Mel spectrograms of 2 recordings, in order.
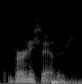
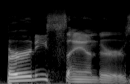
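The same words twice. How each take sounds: First: It is said at normal volume. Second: It is said loudly.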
